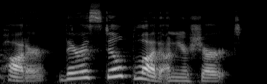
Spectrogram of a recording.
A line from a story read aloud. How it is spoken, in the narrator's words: Narcissa said calmly, though her face was white and pinched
